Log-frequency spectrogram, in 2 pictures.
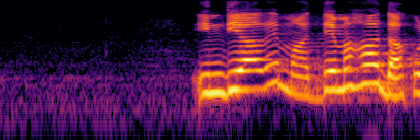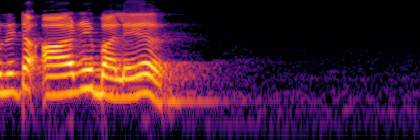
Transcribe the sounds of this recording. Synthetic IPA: ind̪ijaːʋemad̪jemɐɦad̪akunəʈəʔaːɾebaləjə

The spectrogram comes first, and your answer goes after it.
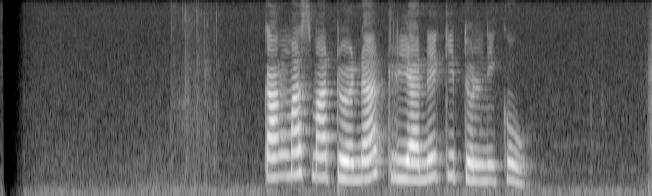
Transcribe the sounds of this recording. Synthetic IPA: kaŋmasmaɖ̥o̤naɡ̥ɾi̤janekid̪̥ʊ̤lniku

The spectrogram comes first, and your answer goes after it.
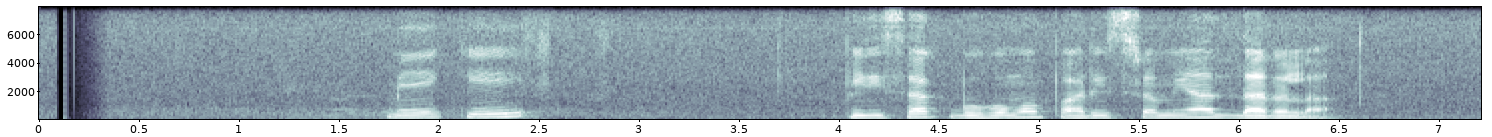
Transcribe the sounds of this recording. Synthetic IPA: meːkeː | piɾisak̚boɦuməpaɾisɾəmijad̪aɾəla̰

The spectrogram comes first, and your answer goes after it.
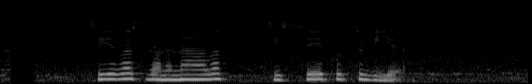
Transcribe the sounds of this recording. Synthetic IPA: siəʋasɡanənaːʋak̚ | t̪isːeːput̪ːuʋijə̰

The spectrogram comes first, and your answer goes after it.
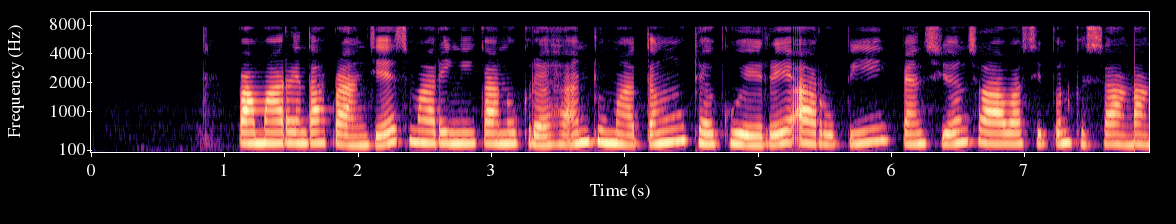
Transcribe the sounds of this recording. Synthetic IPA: pamaɾent̪ahpɾaɲt͡ʃɪsmaɾiŋikanuɡ̥ɾaɦand̪̥ṳmat̪əŋd̪̥a̤ɡ̥ṳeɾeʔaɾupipɛnsiɔnslawasipʊnɡ̥ə̤saŋŋ

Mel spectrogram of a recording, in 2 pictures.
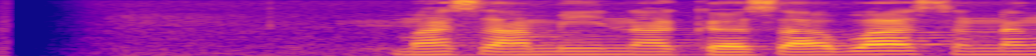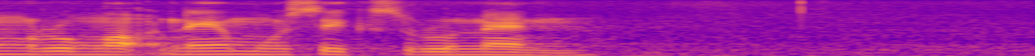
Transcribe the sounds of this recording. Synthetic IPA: masaminaɡ̥ä̤sawasənəŋruŋɔʔnemusɪk̚sɾunɛn

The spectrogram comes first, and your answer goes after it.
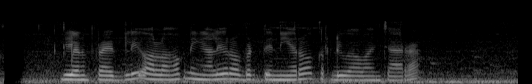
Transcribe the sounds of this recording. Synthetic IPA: ɡlɛnfɾɛdliɔlɔɦɔk̚niŋaliɾɔbɛrt̪̚ːeniɾokərdiwawaɲt͡ʃaɾa̰

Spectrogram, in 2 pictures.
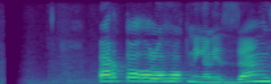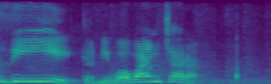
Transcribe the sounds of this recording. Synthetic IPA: part̪ɔːlɔɦɔk̚niŋalizaŋzijekərdiwawaɲt͡ʃaɾa̰

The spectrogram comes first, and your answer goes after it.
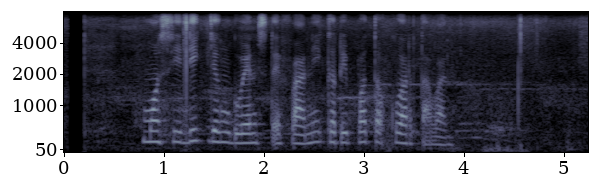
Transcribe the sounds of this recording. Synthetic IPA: mɔsidik̚d͡ʒɨŋɡuɛnst̪ɛfanikərdipɔt̪ɔkuwart̪a̰wan

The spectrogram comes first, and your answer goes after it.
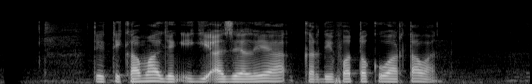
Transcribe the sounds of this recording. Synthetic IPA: t̪it̪ikamald͡ʒɨŋʔḭɡiʔa̰zeleakɨrdifot̪ɔkuwart̪awa̰n

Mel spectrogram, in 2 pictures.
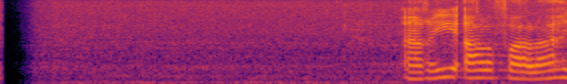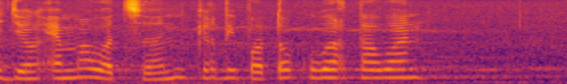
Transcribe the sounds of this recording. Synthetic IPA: ʔaɾialfalahd͡ʒɨŋʔɛmawɔt̪sɔnkɨrdipɔt̪ɔkuwart̪awan

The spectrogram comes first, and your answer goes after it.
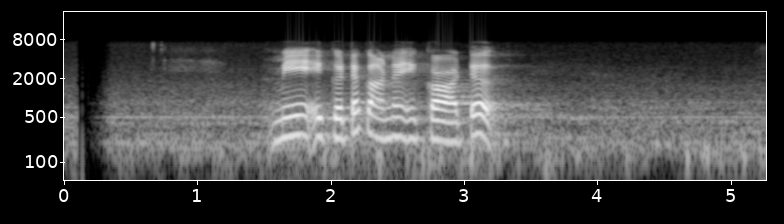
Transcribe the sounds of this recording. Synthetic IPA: meːekəʈəkanəekaːʈə

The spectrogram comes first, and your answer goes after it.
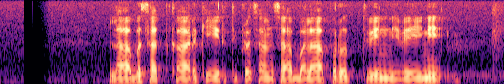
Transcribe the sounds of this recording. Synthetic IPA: laːbəsat̪kaːɾəkiːɾit̪iprɐsansaːbɐlaːpɐɾut̪ːʋenːeʋejne

